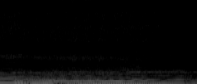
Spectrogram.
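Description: Wordless layered vocal humming in long held notes that step down in pitch about half a second in, used as background outro audio with no instruments.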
